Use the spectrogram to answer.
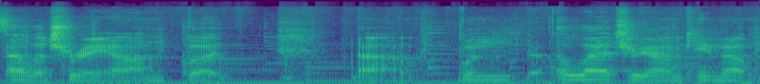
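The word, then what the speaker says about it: Alatreon: My favorite was when Elatrion came out, which they pronounce Elatreon, but when Elatrion came out in World, that was really cool.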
